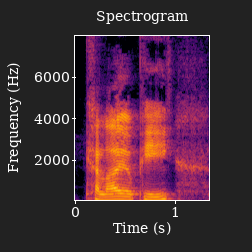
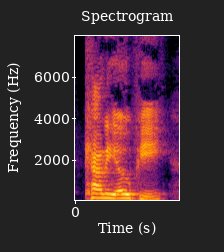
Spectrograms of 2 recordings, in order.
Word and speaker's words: Calliope: Main learning point, pronounced Calliope, not Calliope.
